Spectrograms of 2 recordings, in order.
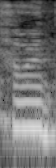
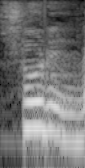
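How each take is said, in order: First: Said in the usual way. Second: শরীর said as shoril; dissimilated pronunciation. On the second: Shown as a demonstration. Teacher repeating the changed form, শরীর with final l. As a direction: end শরীর on an l. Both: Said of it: "র পরিবর্তিত হয়ে ল হয়েছে".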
